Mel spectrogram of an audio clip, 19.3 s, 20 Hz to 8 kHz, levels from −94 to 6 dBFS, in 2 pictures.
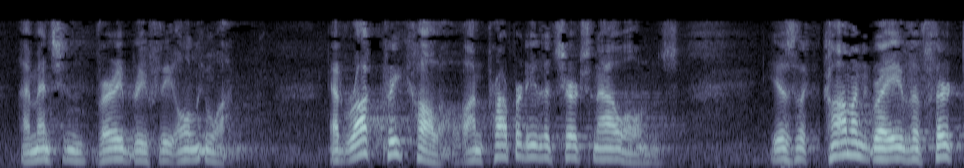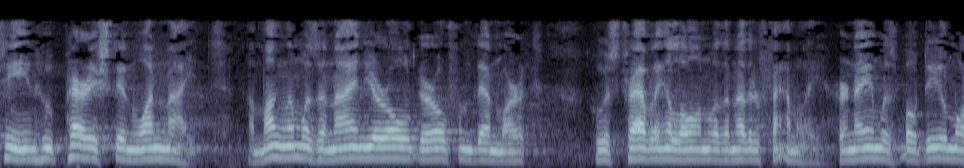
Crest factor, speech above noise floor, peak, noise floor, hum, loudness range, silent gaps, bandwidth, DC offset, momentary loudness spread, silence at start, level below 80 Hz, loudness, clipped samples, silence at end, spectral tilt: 20 dB; 30 dB; -8 dBFS; -57 dBFS; none; 5 LU; none; 5.8 kHz; under 0.1%; 11 LU; 0.2 s; -68 dBFS; -27 LUFS; under 0.1%; 0 s; -10 dB/octave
